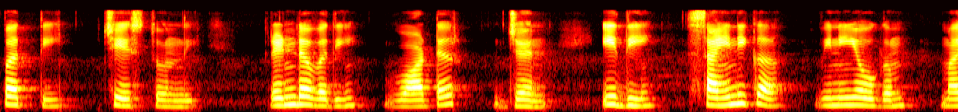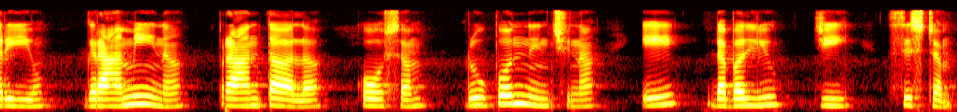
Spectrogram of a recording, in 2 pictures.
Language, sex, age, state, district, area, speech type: Telugu, female, 18-30, Telangana, Nirmal, urban, spontaneous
